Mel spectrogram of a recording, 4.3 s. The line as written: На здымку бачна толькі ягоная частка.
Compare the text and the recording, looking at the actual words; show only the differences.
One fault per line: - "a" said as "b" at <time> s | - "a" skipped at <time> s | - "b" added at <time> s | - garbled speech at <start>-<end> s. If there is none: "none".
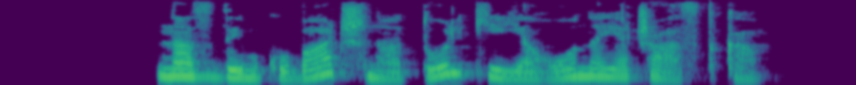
none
